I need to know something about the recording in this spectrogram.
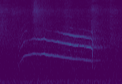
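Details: A kitten being dried with a towel and a gentle hair dryer gives one long, drawn-out meow that rises quickly, then slowly slides downward over about one and a half seconds, above a low steady hum.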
